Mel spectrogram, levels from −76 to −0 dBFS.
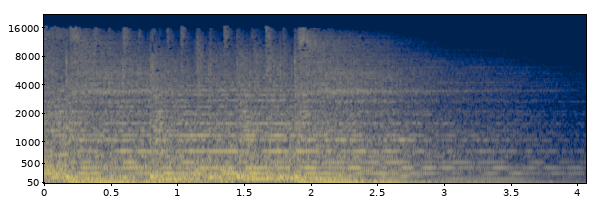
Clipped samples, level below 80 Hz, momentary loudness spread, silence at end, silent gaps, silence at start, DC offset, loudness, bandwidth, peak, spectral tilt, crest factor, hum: under 0.1%; -24 dBFS; 17 LU; 0 s; none; 0 s; under 0.1%; -17 LUFS; 16.5 kHz; -6 dBFS; -5 dB/octave; 12 dB; none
